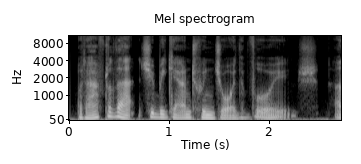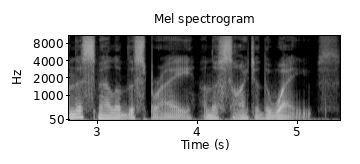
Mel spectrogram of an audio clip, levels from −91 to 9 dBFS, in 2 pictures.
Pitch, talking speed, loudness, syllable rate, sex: 110 Hz, 230 wpm, -23 LUFS, 5.5 syllables/s, male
